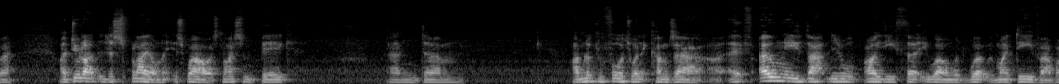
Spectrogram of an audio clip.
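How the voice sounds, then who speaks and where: Male radio hobbyist, mid-pitched, chatty and keen, rambling casually, recorded with audible background noise. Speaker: amateur radio operator, video maker. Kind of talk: casual two-way radio chat. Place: home radio shack. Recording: clear background noise in room.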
